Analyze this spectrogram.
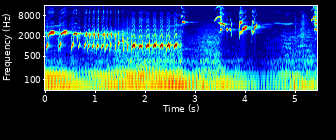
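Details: Energetic white-rumped shama singing with sharp fill phrases: about a dozen rapid repeated trilled notes stepping lower, followed by a pause and scattered high, thin whistled flourishes.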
